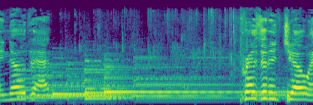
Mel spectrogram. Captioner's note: applause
